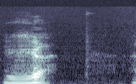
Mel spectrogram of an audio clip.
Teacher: so it's voiced and like the x sound it's a fricative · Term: voiced counterpart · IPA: ɣ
